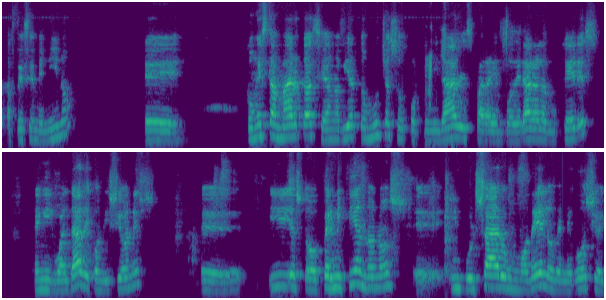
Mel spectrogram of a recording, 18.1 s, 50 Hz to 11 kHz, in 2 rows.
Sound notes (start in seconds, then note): 8.0 speaking Spanish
